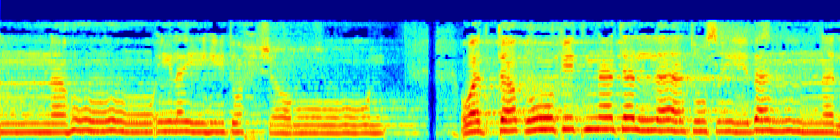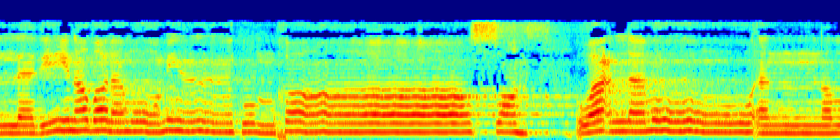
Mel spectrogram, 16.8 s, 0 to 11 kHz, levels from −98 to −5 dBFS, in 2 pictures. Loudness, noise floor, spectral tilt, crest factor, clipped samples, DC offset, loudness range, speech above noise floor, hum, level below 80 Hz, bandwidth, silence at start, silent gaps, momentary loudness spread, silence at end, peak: -19 LUFS; -40 dBFS; -5.5 dB/octave; 18 dB; under 0.1%; under 0.1%; 4 LU; 21 dB; none; -54 dBFS; 6.6 kHz; 0 s; none; 8 LU; 0 s; -2 dBFS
